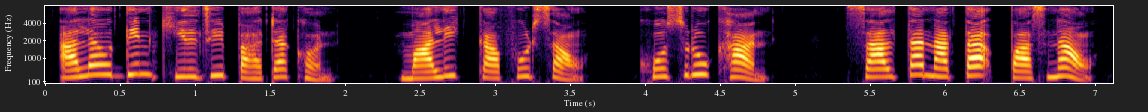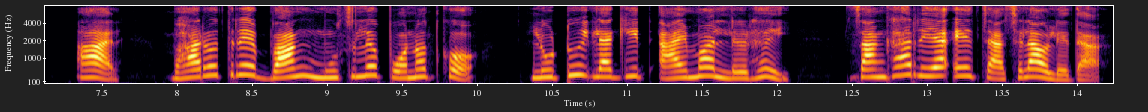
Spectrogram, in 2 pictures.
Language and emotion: Santali, neutral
